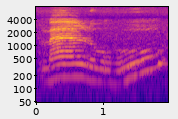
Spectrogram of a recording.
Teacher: mad sila yang dibaca pendek pendeknya cukup dengan dua harakat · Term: madsila qosir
